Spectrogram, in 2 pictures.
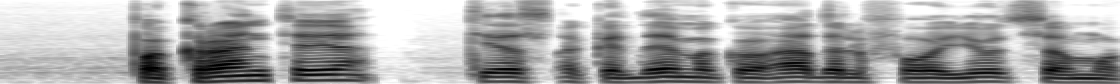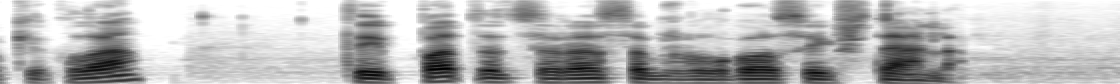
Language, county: Lithuanian, Utena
